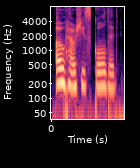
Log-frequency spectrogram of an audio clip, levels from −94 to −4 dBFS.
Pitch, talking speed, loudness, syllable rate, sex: 180 Hz, 165 wpm, -18 LUFS, 4.2 syllables/s, female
